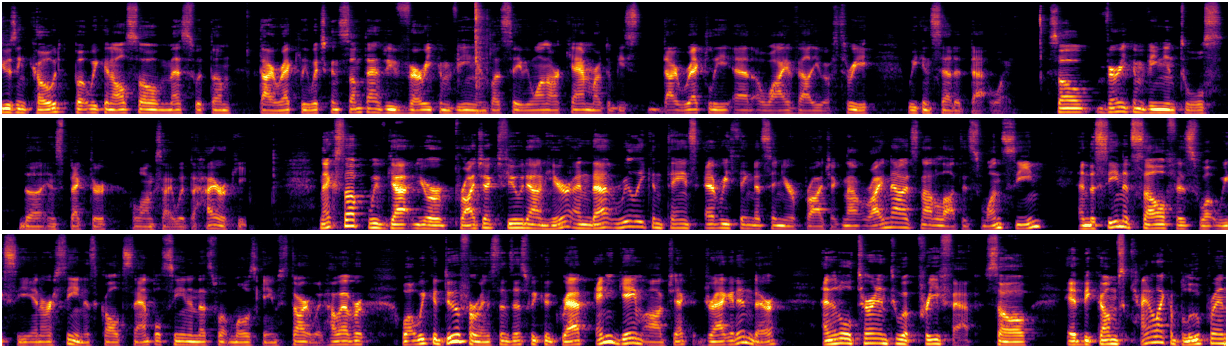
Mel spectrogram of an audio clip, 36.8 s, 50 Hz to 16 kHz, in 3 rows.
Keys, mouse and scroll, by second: 1.0-1.4 drag, 2.3 drag, 9.9 click, 19.4 click, 20.2 click, 20.8 click, 22.5 click, 29.6 click, 31.1-32.2 drag, 33.6 click, 34.0 click, 34.8 click.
